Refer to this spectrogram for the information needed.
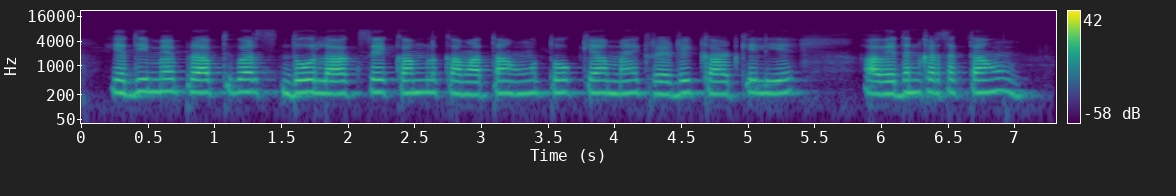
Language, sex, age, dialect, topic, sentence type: Hindi, male, 18-24, Awadhi Bundeli, banking, question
